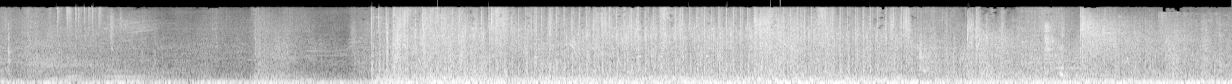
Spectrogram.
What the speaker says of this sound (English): Pathetic submachine gun.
